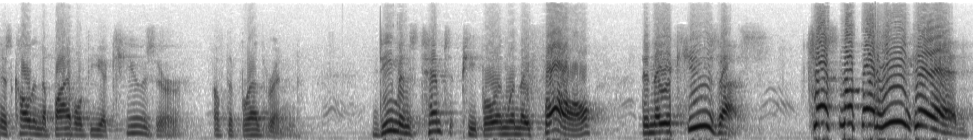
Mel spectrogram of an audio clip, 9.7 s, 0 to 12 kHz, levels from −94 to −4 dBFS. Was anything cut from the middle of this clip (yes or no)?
yes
